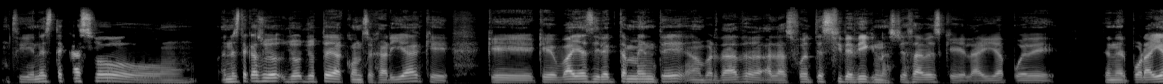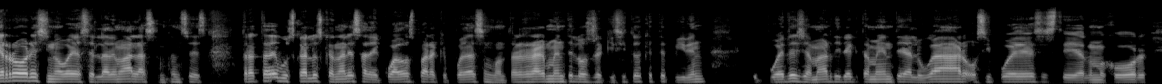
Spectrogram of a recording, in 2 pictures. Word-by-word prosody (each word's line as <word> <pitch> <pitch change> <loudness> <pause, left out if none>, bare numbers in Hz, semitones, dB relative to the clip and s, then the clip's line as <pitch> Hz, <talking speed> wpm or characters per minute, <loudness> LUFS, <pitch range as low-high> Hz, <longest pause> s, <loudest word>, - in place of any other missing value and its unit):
Sí, 115 -1 -7
en 120 - -5
este 135 -3 +3
caso 140 -9 +4 0.6
en 120 +3 -3
este 130 - +4
caso 150 +1 +1
yo 155 +1 +1
yo 130 +2 -3
yo 135 +1 -3
te 145 -2 +2
aconsejaría 115 +6 -1
que 100 -3 -7 0.4
que 100 -2 -3
que 110 -1 -2
vayas 125 +3 +3
directamente, 125 +2 -1
em, 105 +1 -7
¿verdad?, 105 +2 -4
a 105 - -2
las 100 -1 +1
fuentes 125 -3 +7
fidedignas. 115 -7 +3
Ya 110 - -3
sabes 110 +1 +1
que 90 -1 -8
la 85 0 -5
IA 95 +3 -4
puede 95 -1 -7 0.5
tener 105 -1 -5
por 115 -1 -4
ahí 115 - +6
errores 170 0 +6
y 130 - -2
no 120 0 -2
vaya 125 0 +1
a - - -3
ser - - 0
la 115 0 -1
de 115 - -2
malas. 120 -1 +2
Entonces, 115 +1 -3 0.3
trata 135 +4 -2
de 165 - +4
buscar 140 -2 0
los 150 -3 +1
canales 125 +2 +2
adecuados 115 +1 -2
para 120 0 -3
que - - -19
puedas 120 +2 0
encontrar 110 0 -6
realmente 130 +2 0
los 120 -2 -3
requisitos 115 +4 -6
que - - -16
te - - -12
piden. 115 +4 -8 0.6
Puedes 120 +4 -2
llamar 120 +1 -3
directamente 120 0 -6
al 115 - -4
lugar 125 +4 +1
o - - -7
si 120 - +5
puedes, 125 +1 -3
este, 110 -1 +1
a - - -2
lo 110 - -7
mejor 110 +1 -5
120 Hz, 180 wpm, -26 LUFS, 110-130 Hz, 0.6 s, fuentes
